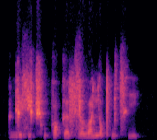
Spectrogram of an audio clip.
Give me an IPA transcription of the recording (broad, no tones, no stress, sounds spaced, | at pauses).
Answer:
ɡʲ ʊ sʲ ʊ t͡ʃʰ u k ɒ k ɜ f zʲ u lˠ ə ɲ ɒ pʰ u t͡sʰ i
